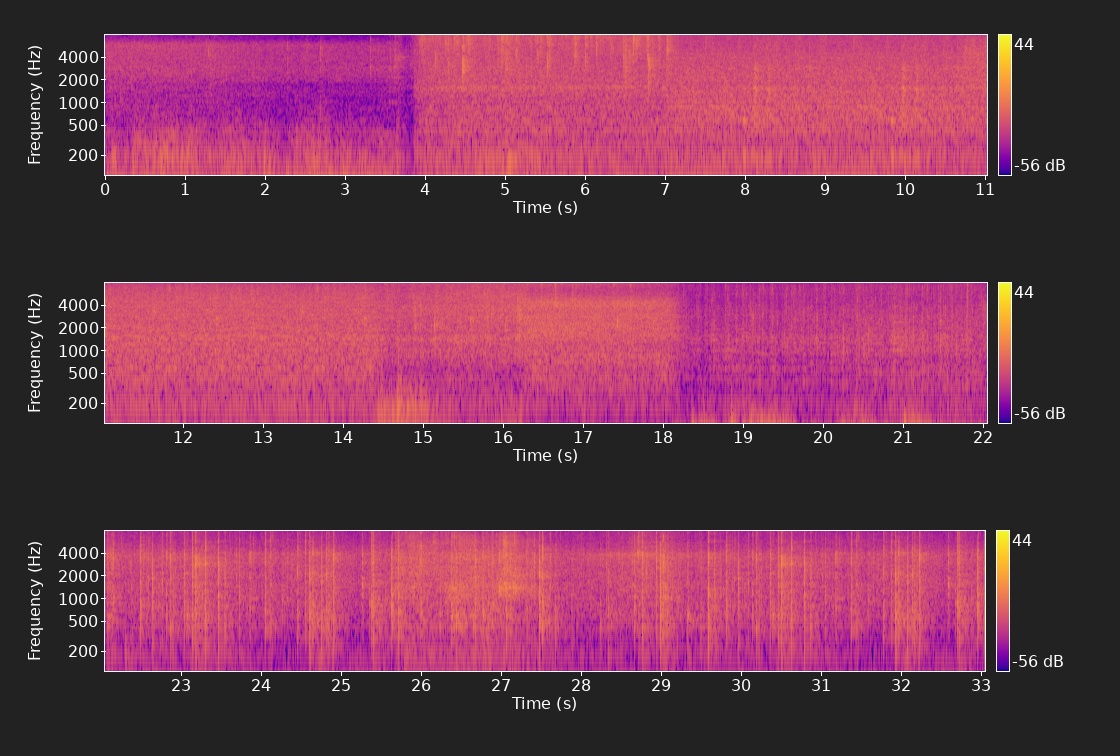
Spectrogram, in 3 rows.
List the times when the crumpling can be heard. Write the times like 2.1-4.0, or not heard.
3.3-5.5, 25.6-27.5.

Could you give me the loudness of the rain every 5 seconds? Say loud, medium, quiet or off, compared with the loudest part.
medium, loud, loud, loud, loud, loud, loud.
